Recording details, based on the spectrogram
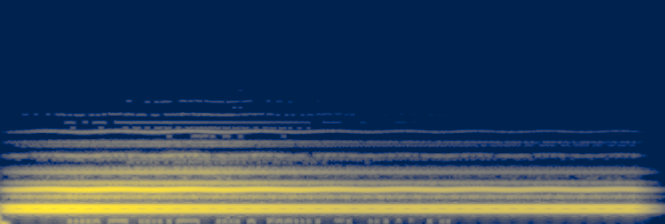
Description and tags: Short Minimoog slowly vibrating pad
